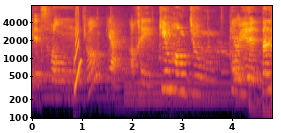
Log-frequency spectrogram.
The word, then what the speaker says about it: Hongjoong: Hongjoong?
